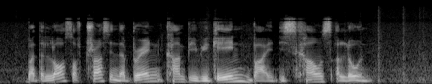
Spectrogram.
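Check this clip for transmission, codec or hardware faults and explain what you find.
The speech shows gain pumping from start to finish. The gain swings by about 15 dB. Loud and quiet passages sit unnaturally close in level, giving a squashed, pressed-together sound. The likely cause is microphone gain set far too high, with a fast limiter or compressor clamping it down on every loud syllable and releasing it in the pauses. The room noise sits about 38 dB below the speech.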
